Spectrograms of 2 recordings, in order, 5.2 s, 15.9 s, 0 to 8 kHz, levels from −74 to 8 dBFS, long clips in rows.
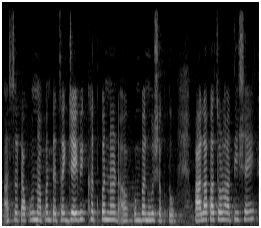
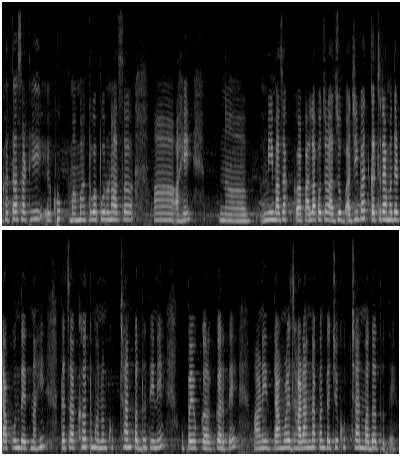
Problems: constant background noise, continuous background conversations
